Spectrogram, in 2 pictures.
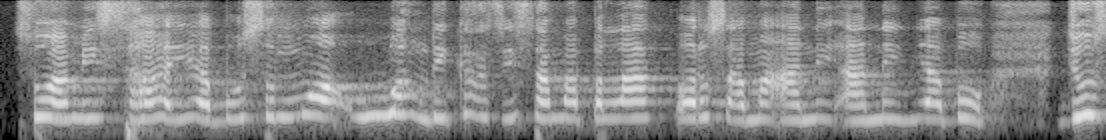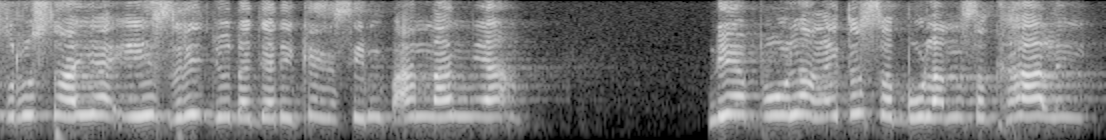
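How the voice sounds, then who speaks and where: Woman pastor, very high voice, lively scolding sermon delivery, drops low when quoting others. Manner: animated preaching, often dropping low to voice quoted people; blunt, scolding address to the listeners.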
